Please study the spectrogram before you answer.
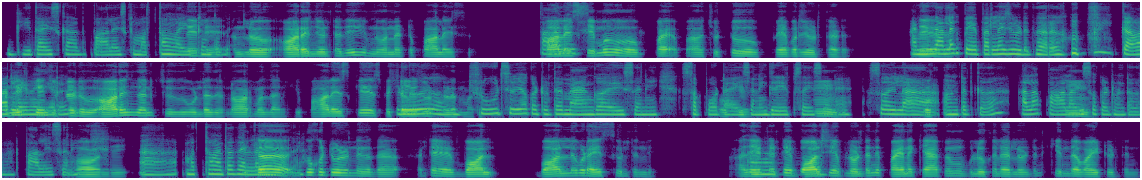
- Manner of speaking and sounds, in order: tapping; in English: "పేపర్"; laughing while speaking: "జుడతారు. కవర్‌లేం ఎయ్యరు"; in English: "ఆరెంజ్"; in English: "నార్మల్"; in English: "స్పెషల్‌గా"; in English: "మ్యాంగో"; in English: "గ్రేప్స్"; in English: "సో"; other background noise; in English: "బాల్, బాల్‌లో"; in English: "ఐస్"; in English: "బాల్ షేప్‌లో"; in English: "బ్లూ కలర్‌లో"
- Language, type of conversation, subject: Telugu, podcast, ఏ రుచి మీకు ఒకప్పటి జ్ఞాపకాన్ని గుర్తుకు తెస్తుంది?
